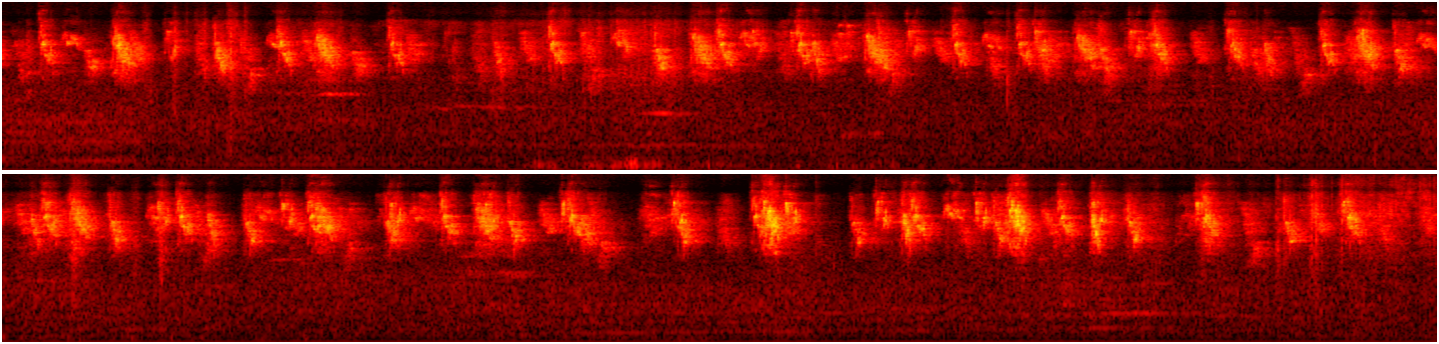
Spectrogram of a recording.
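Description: Small birds chirping continuously: a dense chorus of quick, short, high-pitched calls, with a faint low thump about six seconds in.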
